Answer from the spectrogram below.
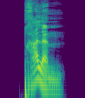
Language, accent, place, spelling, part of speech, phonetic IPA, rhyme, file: German, Germany, Berlin, prallem, adjective, [ˈpʁaləm], -aləm, De-prallem.ogg
- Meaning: strong dative masculine/neuter singular of prall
